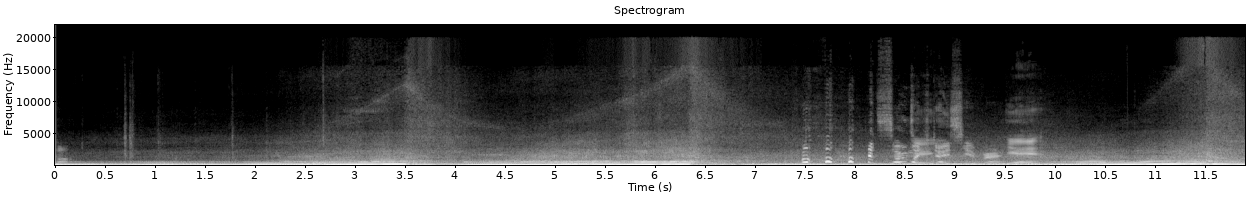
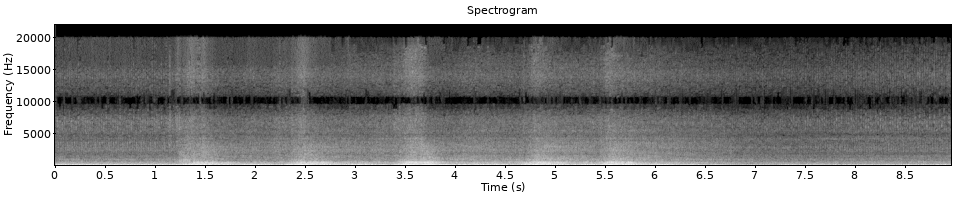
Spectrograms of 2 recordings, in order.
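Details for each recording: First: Boosted 1JZ Toyota Chaser pulling hard through three gears, deep smooth climb with quick drops at shifts, much quicker than before; healthy boosted acceleration. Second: 1JZ Toyota Chaser after losing all boost pressure: loud raw exhaust with four throttle blips over low rumble; turbo wastegate actuator arm disconnected from the flap, likely accidentally knocked.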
